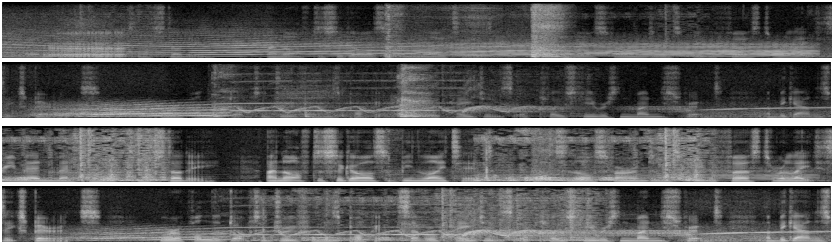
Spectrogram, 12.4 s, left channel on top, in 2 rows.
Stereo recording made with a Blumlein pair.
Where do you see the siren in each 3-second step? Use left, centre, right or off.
left, left, centre, right.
